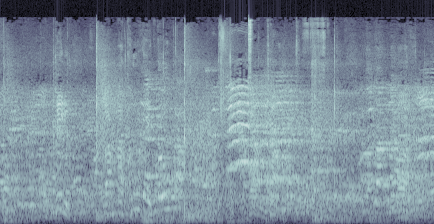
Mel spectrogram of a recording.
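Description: Volleyball being bounced and struck during a serve and rally: a few sharp smacks that echo around the gym, over spectators' chatter, with a loud call from a voice a little past the middle.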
